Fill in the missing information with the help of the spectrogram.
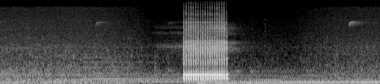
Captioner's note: soft music; louder grunt call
